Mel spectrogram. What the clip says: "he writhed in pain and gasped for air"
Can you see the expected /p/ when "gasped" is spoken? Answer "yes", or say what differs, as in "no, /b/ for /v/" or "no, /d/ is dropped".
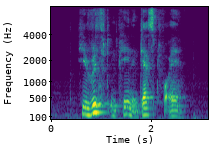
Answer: yes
